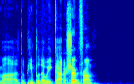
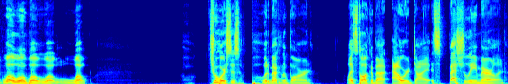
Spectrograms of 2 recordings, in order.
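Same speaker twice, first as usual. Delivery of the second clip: mock calming whoa; 5 dB louder than usual. Retold calming down the friend.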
